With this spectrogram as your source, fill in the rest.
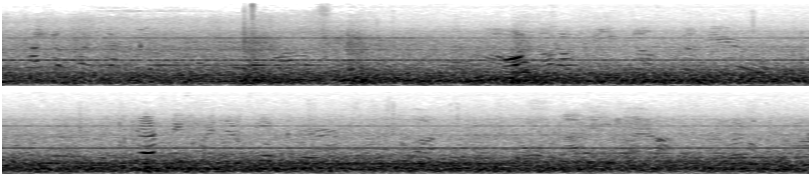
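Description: Jet engines roar steadily inside an airplane cabin in flight.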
